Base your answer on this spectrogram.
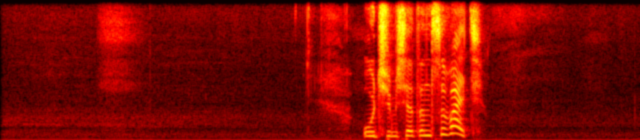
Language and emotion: Russian, positive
